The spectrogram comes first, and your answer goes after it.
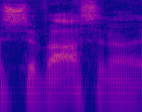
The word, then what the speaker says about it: Shavasana: Shavasana.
